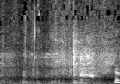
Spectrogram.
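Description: Faint, indistinct speech over low background noise, with a few light clicks.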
